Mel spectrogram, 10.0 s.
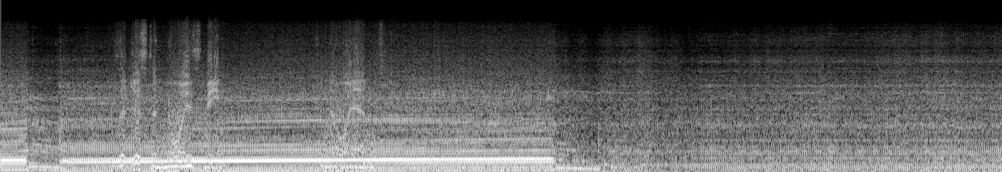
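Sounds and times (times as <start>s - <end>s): motorbike engine revving: 0.0s - 6.3s.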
